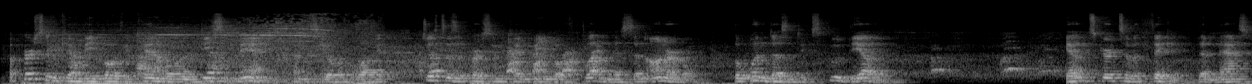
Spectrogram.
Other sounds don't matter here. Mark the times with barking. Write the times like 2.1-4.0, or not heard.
0.5-2.5, 4.2-6.2, 9.3-10.7.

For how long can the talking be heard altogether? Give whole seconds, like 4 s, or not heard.
11 s.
